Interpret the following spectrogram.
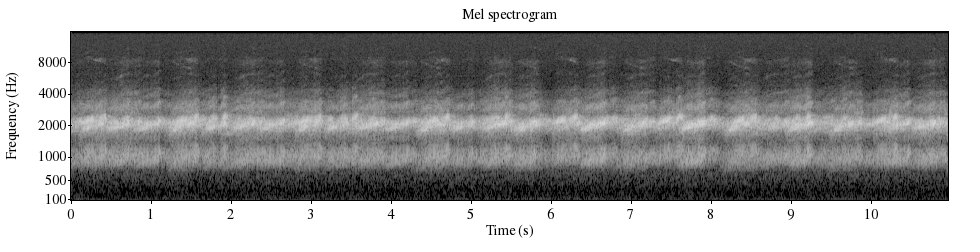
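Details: Many frogs croak from a spring wetland behind a house in a live, unlooped recording: a dense, unbroken chorus of overlapping trilled croaks in two steady bands, middle and higher pitched, with no other clear sounds.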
